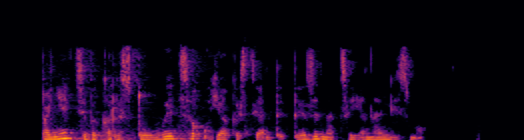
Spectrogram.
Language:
Belarusian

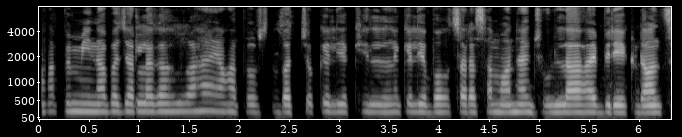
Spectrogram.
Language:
Magahi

